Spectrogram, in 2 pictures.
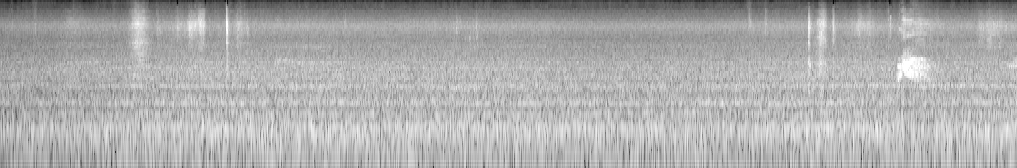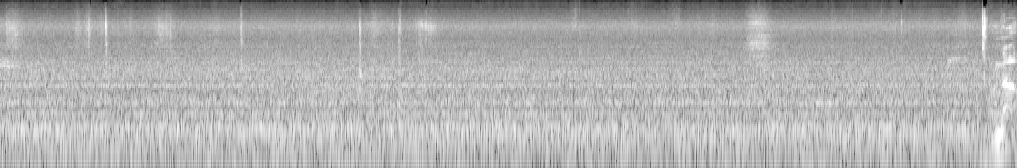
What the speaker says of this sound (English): Turned the air conditioner on.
